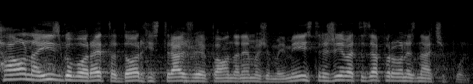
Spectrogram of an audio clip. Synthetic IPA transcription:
hao̞najizɡo̞ʋo̞ɾe̞t̪od̪o̞ɾxist̪ɾaʒuje̞pao̞nd̪ane̞mo̞ʒe̞moimiːist̪ɾaʒiːʋat̪izapɾaʋone̞znaːt͡ʃipuno

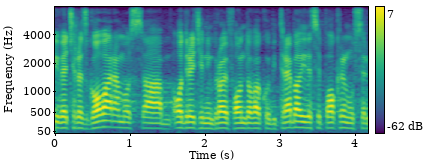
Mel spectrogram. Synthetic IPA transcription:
iʋe̞t͡ɕɾazɡo̞ʋaːɾamo̞sao̞d̪ɾe̞ːd͡ʑe̞nimbɾo̞jefo̞nd̪o̞ʋako̞jibit̪ɾe̞balid̪ase̞po̞kɾenusr

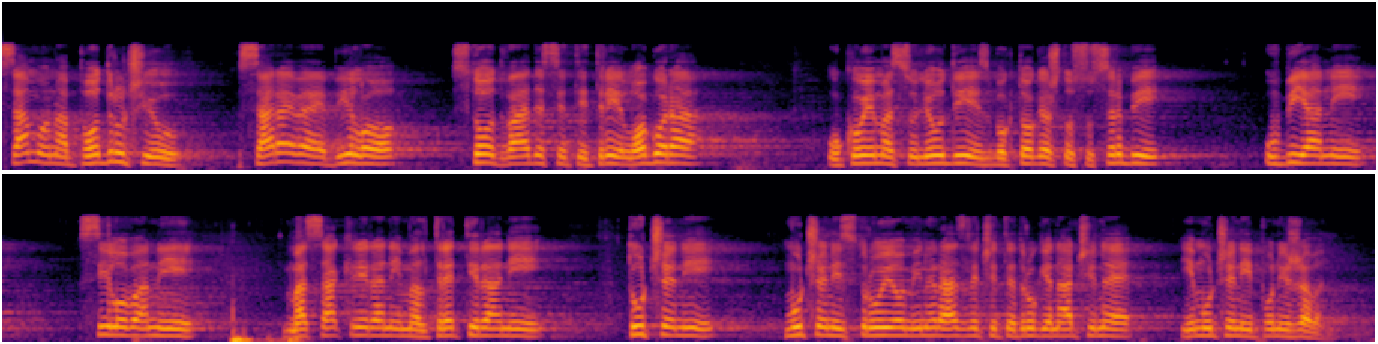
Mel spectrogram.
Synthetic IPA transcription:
samo̞napo̞d̪ɾut͡ʃju | saɾaje̞ʋaje̞biːlo̞st̪o̞ːd̪ʋaːd̪e̞se̞t̪it̪ɾiːlo̞ɡo̞ɾa | uko̞imasuʎuːd̪izbo̞ɡt̪o̞ɡaʃt̪o̞susr̩bi | ubijani | silo̞ʋani | masakɾiɾanimalˠt̪ɾet̪iɾani | t̪ut͡ʃe̞ni | mut͡ʃe̞nist̪ɾuːjo̞minaɾaːzlit͡ʃit̪e̞d̪ɾuɡe̞naːt͡ʃine | imut͡ʃe̞nipo̞niʒaʋa̰ni

